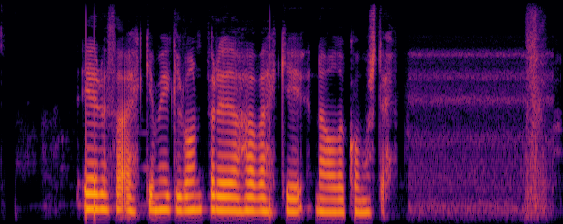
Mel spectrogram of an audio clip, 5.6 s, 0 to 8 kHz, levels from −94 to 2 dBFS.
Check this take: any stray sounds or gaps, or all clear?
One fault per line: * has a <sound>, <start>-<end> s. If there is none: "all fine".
* has a sneeze, 5.2-5.5 s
